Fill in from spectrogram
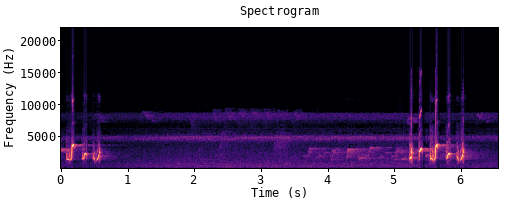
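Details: Lure song of a streak-eared bulbul for trapping: a quick bubbly phrase at the start, about four seconds of near quiet with faint soft chirps, then a longer run of rapid chirped notes.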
